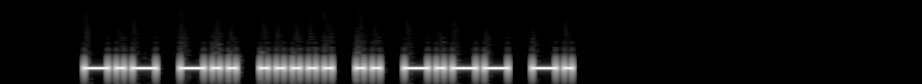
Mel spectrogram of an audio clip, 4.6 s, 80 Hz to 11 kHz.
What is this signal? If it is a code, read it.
Morse code, heard as a keyed tone, about 30 wpm, 700 Hz. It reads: KD5IYN
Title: USA Call Signs - 6 Characters - Repeated 3x - 30wpm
